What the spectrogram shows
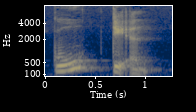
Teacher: when it's pronounced as one word, it will be 古典. Changing the first character third tone to a second tone.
